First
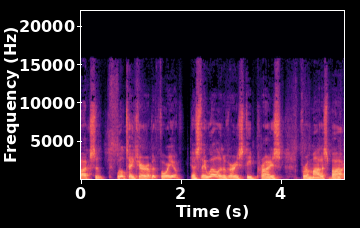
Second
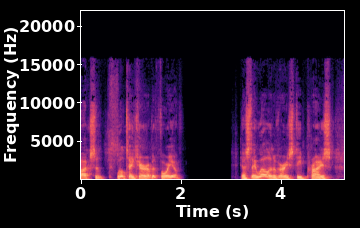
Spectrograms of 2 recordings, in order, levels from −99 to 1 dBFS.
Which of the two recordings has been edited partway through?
first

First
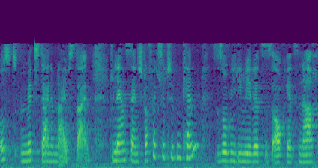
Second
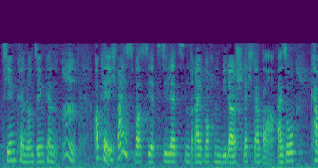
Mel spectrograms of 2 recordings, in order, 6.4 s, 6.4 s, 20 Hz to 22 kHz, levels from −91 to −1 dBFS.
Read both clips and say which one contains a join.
first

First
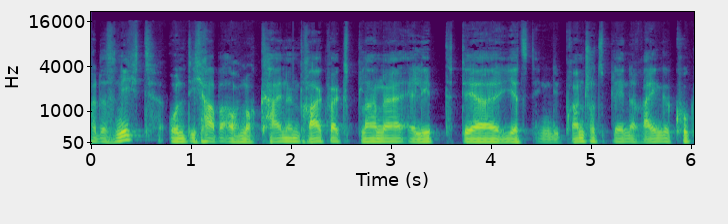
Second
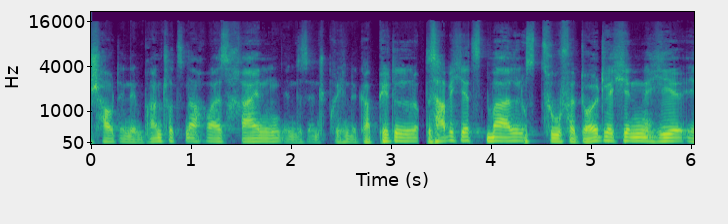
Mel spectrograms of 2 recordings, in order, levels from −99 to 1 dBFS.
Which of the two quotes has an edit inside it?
second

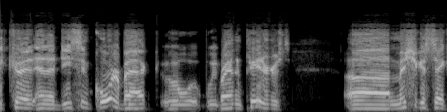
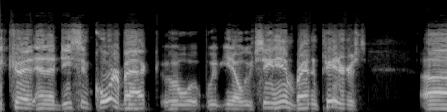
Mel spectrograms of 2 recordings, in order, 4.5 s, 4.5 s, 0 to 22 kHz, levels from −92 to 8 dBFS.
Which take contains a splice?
first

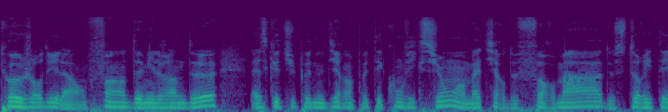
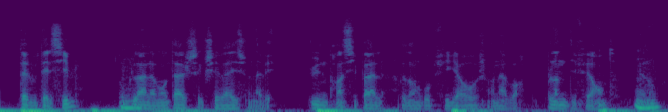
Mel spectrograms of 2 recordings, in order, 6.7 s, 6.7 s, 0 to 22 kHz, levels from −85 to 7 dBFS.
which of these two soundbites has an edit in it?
second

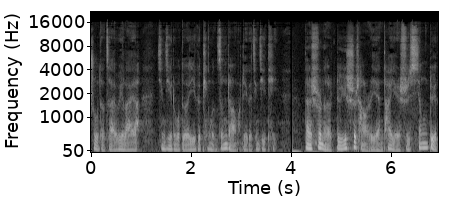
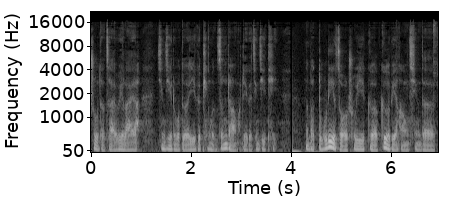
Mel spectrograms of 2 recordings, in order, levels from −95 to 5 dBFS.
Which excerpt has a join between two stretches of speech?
second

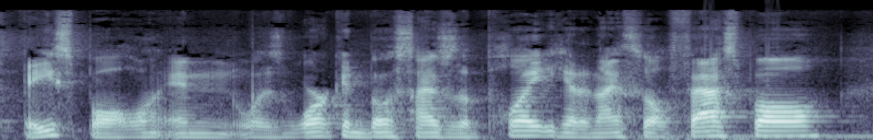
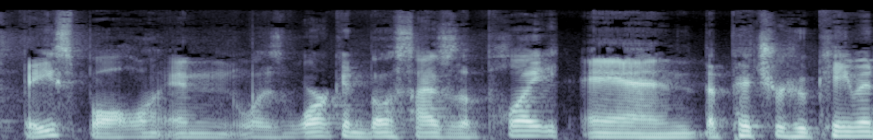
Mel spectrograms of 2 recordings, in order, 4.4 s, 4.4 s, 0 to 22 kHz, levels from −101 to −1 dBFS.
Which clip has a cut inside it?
second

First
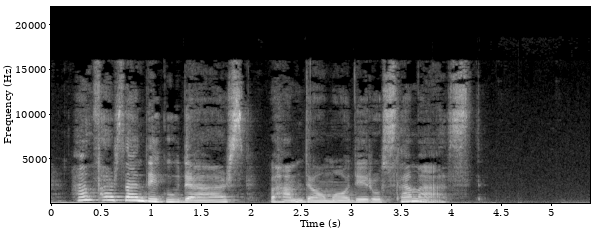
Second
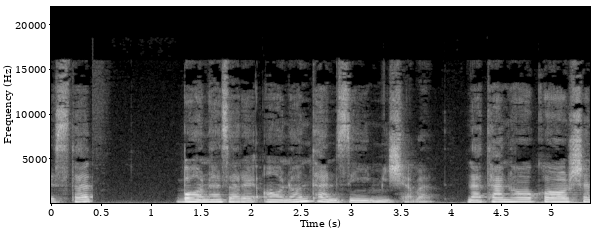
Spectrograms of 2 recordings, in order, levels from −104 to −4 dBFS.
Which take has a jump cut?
second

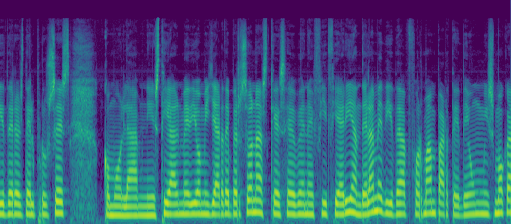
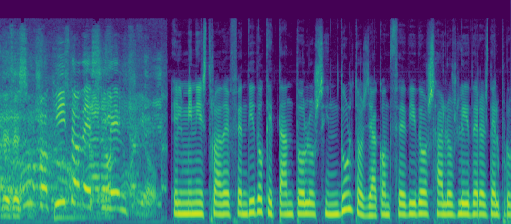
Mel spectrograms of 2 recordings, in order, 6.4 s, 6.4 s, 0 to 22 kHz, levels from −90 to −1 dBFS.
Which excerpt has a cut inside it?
second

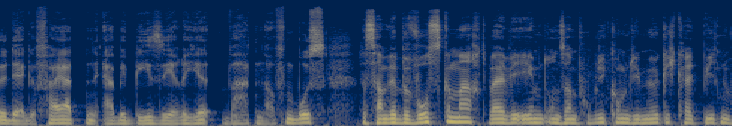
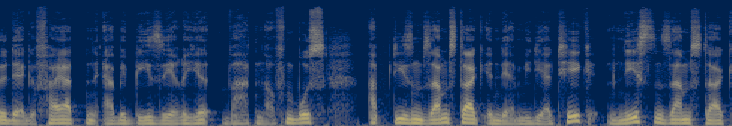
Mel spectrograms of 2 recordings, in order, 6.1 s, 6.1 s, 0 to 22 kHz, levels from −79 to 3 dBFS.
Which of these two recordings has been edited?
first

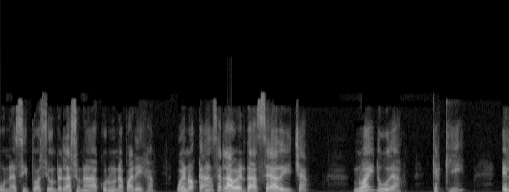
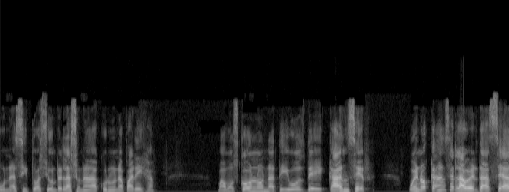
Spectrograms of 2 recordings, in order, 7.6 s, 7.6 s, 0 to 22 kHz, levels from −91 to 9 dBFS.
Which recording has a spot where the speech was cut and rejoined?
first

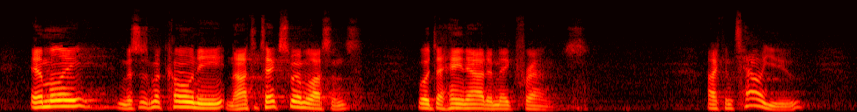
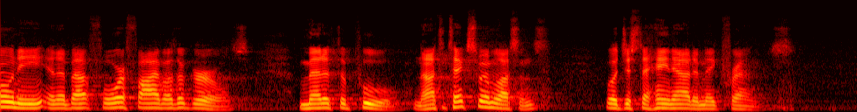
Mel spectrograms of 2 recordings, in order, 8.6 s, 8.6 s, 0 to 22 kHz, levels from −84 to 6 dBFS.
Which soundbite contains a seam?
first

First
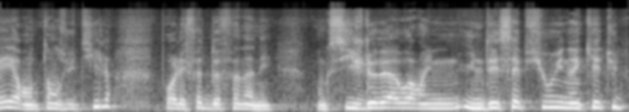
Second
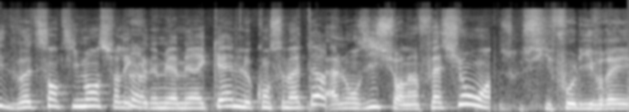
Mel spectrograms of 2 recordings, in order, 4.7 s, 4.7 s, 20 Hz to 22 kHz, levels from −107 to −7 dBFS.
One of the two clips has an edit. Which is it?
second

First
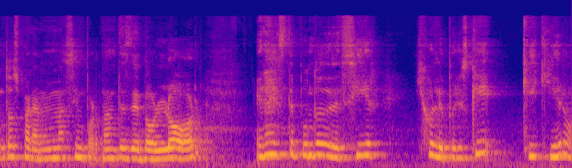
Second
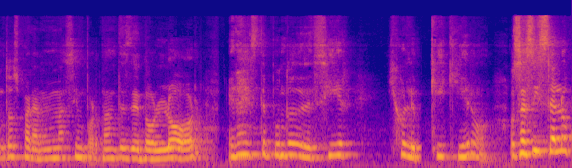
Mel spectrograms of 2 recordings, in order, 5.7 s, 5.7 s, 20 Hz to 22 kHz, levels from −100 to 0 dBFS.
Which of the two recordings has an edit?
second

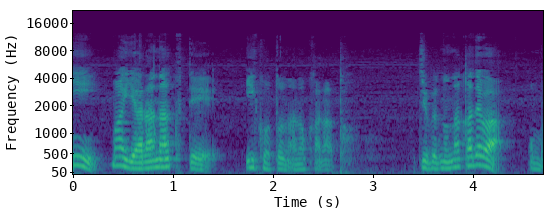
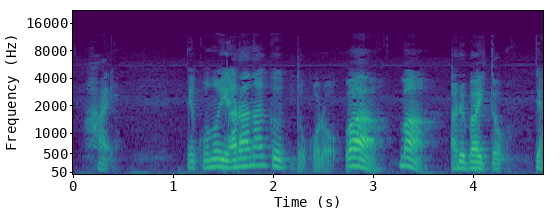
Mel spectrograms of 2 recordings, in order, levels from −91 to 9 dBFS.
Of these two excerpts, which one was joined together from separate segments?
second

